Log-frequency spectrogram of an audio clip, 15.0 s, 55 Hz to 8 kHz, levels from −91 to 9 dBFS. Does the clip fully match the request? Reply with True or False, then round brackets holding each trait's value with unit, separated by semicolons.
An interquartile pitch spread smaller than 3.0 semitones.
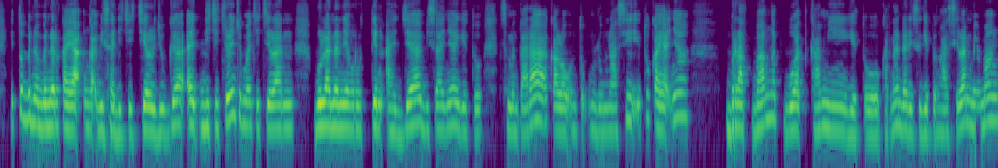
True (2.6 semitones)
